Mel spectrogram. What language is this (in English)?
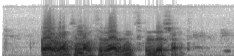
Kabyle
